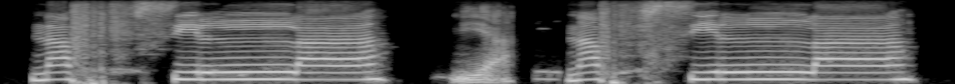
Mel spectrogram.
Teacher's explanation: Jangan terlalu lama menahan lam sukun pada lam tasydid, karena lam tasydid memang ada 2 ya. Jadi huruf lamnya ada 2, melambangkan konsonan ganda tasydid.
